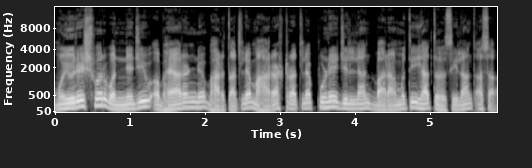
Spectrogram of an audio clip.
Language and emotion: Goan Konkani, neutral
